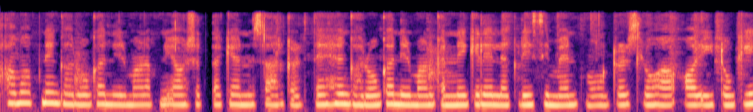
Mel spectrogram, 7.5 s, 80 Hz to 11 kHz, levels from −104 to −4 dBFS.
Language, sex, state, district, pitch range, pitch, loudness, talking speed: Hindi, female, Uttarakhand, Uttarkashi, 240-255 Hz, 245 Hz, -17 LUFS, 200 wpm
